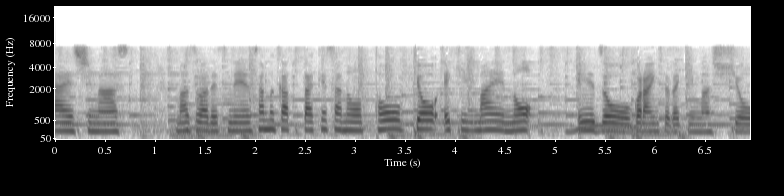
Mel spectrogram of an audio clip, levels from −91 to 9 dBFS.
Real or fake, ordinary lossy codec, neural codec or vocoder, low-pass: real; none; none; 7.2 kHz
